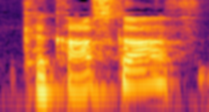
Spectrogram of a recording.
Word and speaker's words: Kokoskov: So I'm curious to see how Kokoskov, is that how you pronounce it? – Yes.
